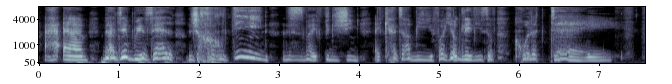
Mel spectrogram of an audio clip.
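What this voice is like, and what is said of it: Very bad put-on French accent. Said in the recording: “I am exceedingly French ... that is the worst French accent I have ever heard”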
